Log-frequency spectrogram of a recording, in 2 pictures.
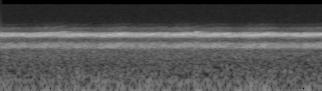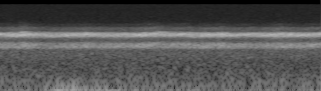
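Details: Wild frogs crowding a wetland behind a home in spring keep up a seamless croaking chorus, steady high and middle bands of overlapping calls, with a brief faint low rumble near the middle.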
